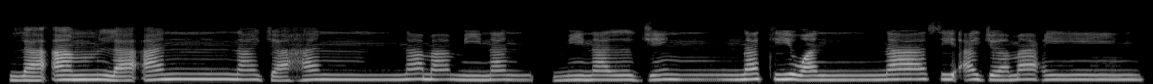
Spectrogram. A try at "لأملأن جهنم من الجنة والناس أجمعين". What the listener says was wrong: Your qalqa should be a little bit quicker. It's close to sounding like a fatha, like you're saying aja.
